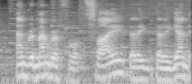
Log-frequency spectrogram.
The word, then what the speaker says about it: zwei: And remember for zwei, that again, it's not zwei, it's zwei.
